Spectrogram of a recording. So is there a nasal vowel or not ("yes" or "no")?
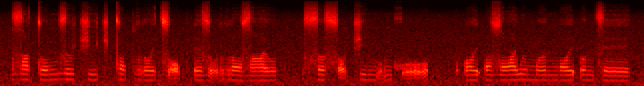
no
